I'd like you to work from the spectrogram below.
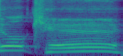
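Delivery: put-on thick Mancunian accent, booming, very loud shout. Showing another speaker how a wrestler sounds: imitating Davey Boy Smith's Mancunian accent. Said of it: "shouting in his stupid Mancunian accent".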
